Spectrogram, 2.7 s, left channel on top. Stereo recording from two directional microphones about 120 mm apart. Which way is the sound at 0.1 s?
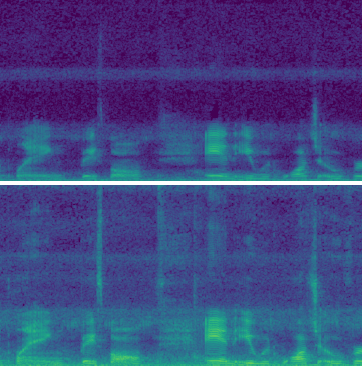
40° right (ahead or behind).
